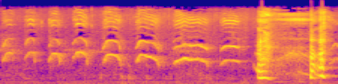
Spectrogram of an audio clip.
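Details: Squeaking Havanese puppies: a rapid series of high, bent whimpers, about two per second, each rising and falling, ending in sudden loud rustling and bumping.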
